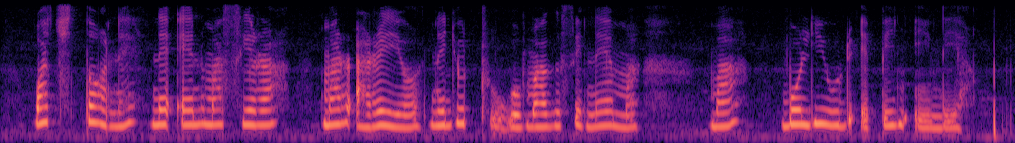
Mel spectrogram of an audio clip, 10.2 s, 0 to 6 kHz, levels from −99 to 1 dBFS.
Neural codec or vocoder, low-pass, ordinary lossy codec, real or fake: none; 5.4 kHz; none; real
